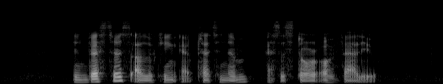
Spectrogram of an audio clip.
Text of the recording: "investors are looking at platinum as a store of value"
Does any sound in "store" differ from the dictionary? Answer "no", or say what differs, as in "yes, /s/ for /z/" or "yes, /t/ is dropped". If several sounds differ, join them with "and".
no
